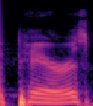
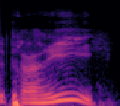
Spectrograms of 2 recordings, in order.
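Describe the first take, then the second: First: Said in the usual way. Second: Paris as "Pah-ree", no s at the end; Paris said the French way, soft r and silent s. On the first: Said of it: "we say Paris". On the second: Shown as a demonstration. Host correcting his audience, French Paris without the s. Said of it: "it's actually Paris".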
